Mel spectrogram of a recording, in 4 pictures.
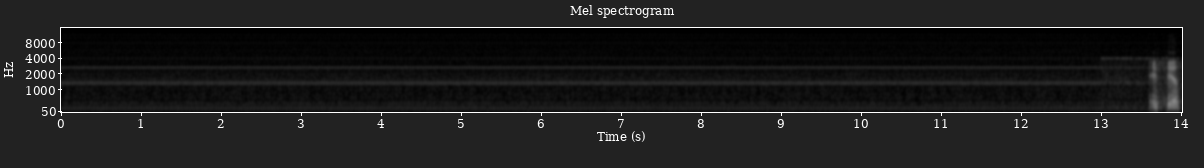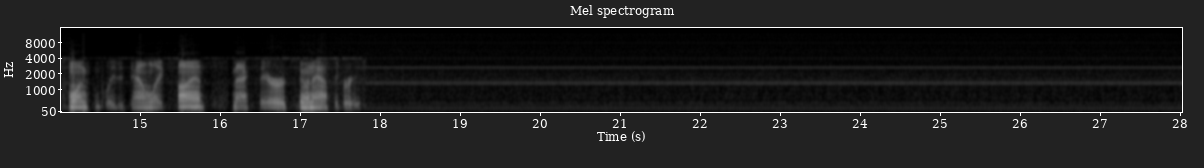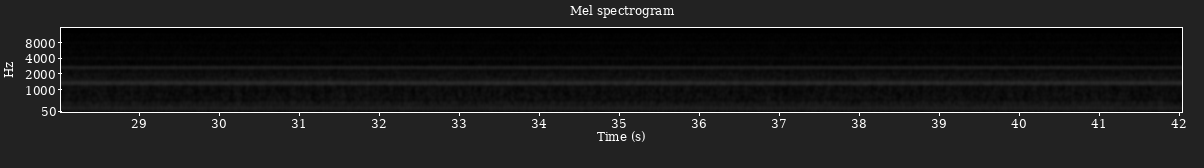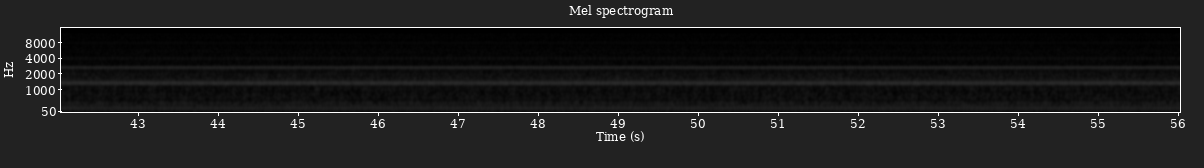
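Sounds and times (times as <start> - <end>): faint electrical hum: 0.1 - 25.4.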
